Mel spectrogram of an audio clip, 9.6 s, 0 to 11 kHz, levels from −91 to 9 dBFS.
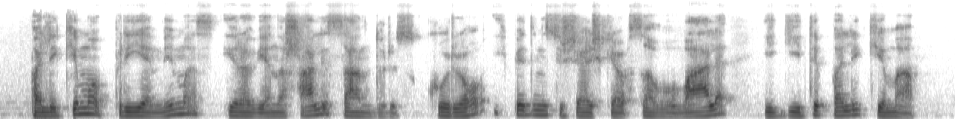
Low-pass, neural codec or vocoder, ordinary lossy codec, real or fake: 7.2 kHz; none; Opus, 24 kbps; real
